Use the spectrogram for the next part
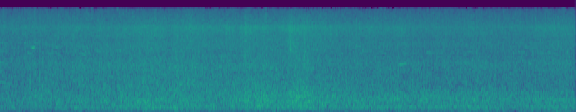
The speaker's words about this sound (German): Du gehst am Strand entlang, hörst das leise Rauschen der Wellen und das Kreischen der Möwen, die über dem grauen, aufgewühlten Meer kreisen.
